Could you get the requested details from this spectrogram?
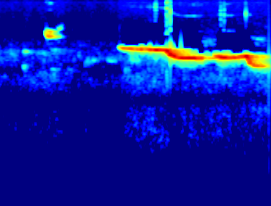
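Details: Golden-crowned sparrow singing a single plaintive whistled phrase that slides down in two or three steps from high to slightly lower pitch, preceded by a faint short high note; no other sounds.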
